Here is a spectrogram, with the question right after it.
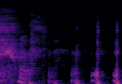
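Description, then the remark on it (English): A run of five or six short coughs in quick rhythmic succession, partly voiced and laugh-like, with the last two sharper and louder. No talking. “You're just coughing.”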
